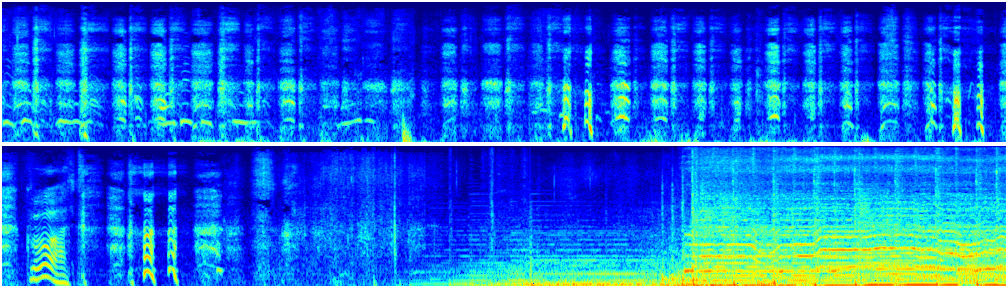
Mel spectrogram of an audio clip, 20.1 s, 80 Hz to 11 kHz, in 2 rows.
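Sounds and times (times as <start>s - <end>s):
woman exclaiming and laughing: 1.5s - 2.7s.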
